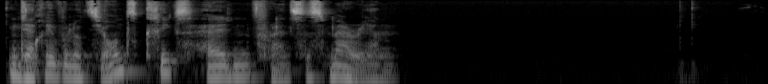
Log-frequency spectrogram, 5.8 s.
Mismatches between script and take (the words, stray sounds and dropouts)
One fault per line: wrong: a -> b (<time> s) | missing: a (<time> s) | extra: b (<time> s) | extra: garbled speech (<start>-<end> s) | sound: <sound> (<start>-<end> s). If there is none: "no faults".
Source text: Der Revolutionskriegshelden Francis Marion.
no faults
